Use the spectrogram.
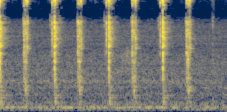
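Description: Sharp mechanical clicks from a Howe coded fire alarm pull station transmitter repeat at a steady, even rhythm, about eight in under three seconds, fairly close and clear over a low hum, with no talking.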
